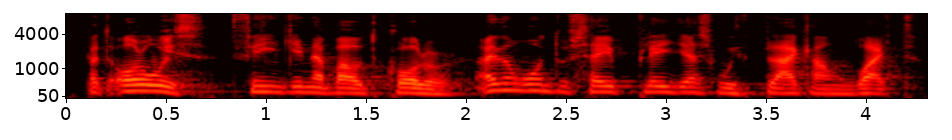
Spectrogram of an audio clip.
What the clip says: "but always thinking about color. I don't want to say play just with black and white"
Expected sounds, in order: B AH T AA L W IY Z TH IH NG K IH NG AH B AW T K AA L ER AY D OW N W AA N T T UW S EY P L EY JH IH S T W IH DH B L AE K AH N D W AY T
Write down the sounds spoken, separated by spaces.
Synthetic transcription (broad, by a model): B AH T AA L W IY S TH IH NG K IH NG AH B AW T K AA L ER AY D OW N W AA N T T UW S EY P L EY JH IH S W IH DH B L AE K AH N W AY T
